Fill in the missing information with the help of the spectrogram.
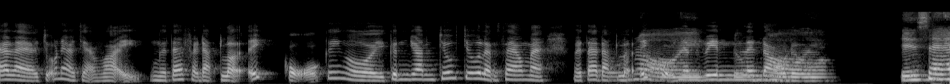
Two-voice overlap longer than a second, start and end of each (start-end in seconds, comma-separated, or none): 6.1-8.3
